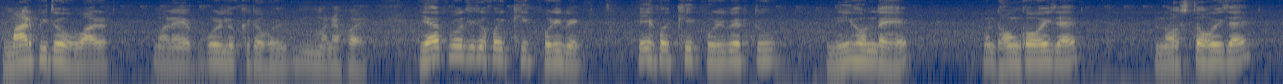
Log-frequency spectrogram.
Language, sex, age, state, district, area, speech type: Assamese, male, 60+, Assam, Goalpara, urban, spontaneous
